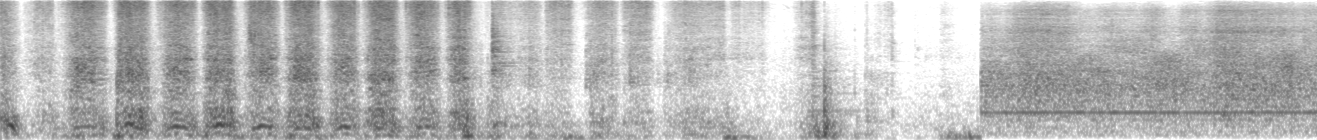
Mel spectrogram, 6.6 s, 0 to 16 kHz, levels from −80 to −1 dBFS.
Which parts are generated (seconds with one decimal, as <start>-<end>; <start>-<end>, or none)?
none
